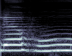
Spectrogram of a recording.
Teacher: ഹൻ്റെ കൂടെ വാവ് സ്വയറയാണ് വന്നിട്ടുള്ളത്, 2 കൗണ്ട് നീട്ടാൻ ശ്രദ്ധിക്കുക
